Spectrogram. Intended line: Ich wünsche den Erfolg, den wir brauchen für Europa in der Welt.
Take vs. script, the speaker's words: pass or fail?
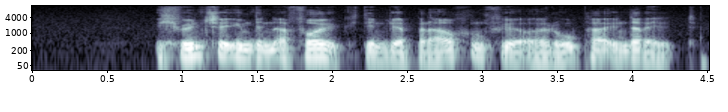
fail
